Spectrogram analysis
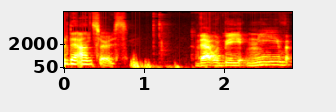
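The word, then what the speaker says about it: Niamh: That would be Neve, Siobhan, and Kiva.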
